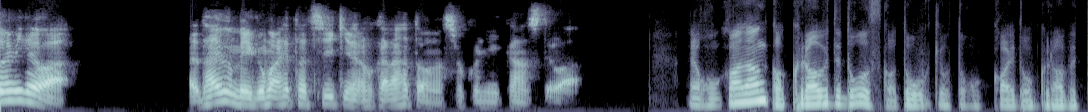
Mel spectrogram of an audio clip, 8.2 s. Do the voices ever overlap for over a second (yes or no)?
no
